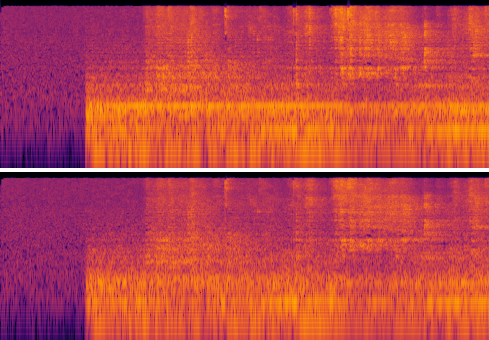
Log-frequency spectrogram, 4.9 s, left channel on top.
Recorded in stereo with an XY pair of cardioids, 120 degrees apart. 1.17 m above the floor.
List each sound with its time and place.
0.8 s chewing: 35° left, 2.5 m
